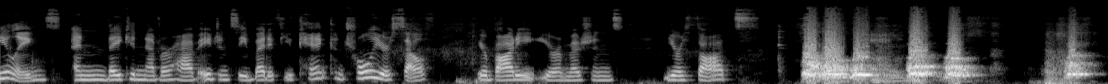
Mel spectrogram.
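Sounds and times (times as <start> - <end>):
speech: 0.0 - 9.3
dogs barking: 8.0 - 10.0, 10.6 - 11.0.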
